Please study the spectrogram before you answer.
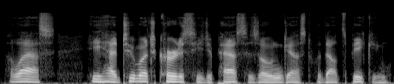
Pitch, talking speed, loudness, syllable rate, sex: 105 Hz, 200 wpm, -19 LUFS, 5.1 syllables/s, male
